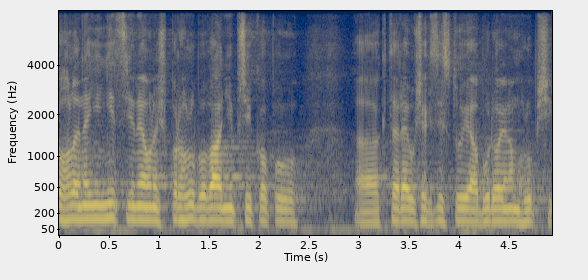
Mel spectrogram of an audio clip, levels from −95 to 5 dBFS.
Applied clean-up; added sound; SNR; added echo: none; none; none; none.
